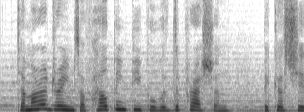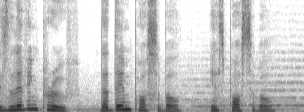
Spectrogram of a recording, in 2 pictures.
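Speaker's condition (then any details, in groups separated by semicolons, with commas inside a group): No condition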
